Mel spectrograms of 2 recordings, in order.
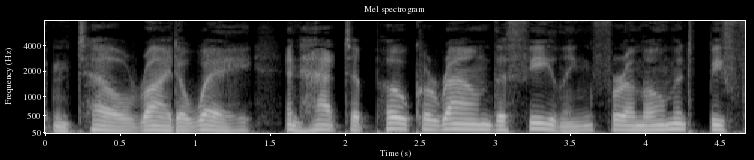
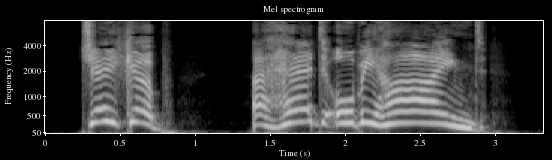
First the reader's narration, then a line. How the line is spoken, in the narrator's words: Emma shouted in my ear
